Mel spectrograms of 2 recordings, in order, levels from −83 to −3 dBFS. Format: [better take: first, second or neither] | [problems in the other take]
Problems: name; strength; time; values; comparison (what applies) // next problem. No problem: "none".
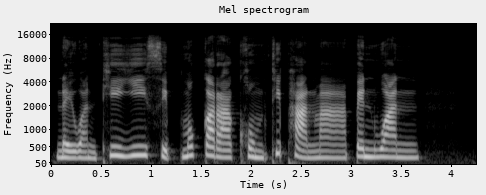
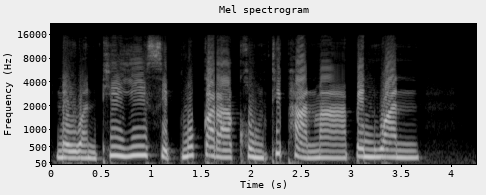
first | distortion; heavy; 18% of the sound clipped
